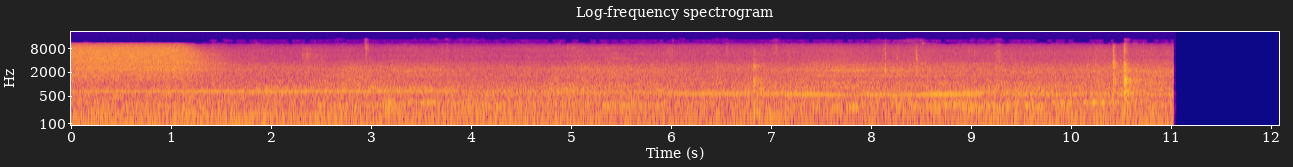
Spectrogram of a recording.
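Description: Steady machinery hum and rumble with a few steady tones, and a brighter sliding hiss in the first second as the plastic modular conveyor belt is drawn across its stainless steel frame. There is a sharp click near the end, and the sound cuts off abruptly about 11 seconds in.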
